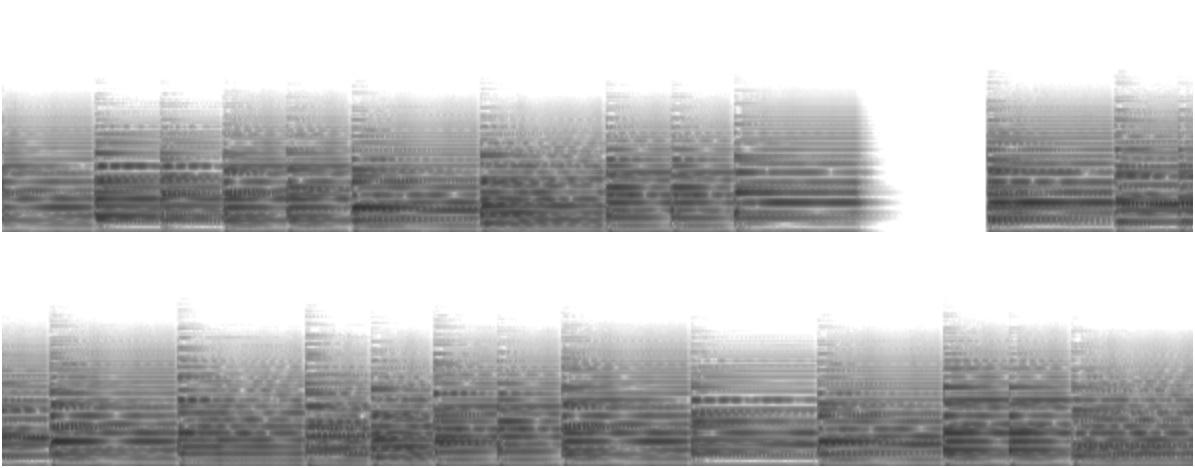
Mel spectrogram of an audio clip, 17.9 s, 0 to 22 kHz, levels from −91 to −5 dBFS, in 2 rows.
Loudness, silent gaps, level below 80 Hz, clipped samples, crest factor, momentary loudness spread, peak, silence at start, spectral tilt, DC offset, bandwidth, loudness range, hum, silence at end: -29 LUFS; 6.87-7.38 s; -64 dBFS; under 0.1%; 16 dB; 5 LU; -12 dBFS; 0 s; -9.5 dB/octave; 0.4%; 5.2 kHz; 2 LU; none; 0 s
